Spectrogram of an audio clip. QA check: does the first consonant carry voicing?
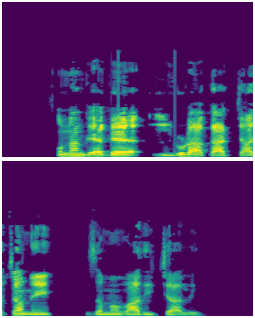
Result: yes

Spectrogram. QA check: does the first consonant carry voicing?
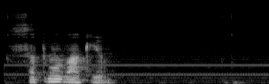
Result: no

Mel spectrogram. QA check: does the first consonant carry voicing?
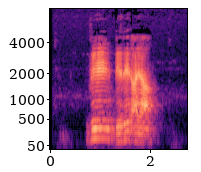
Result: yes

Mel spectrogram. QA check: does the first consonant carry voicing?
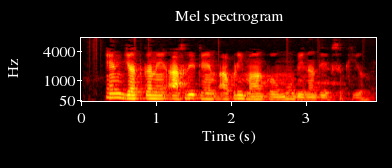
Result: yes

